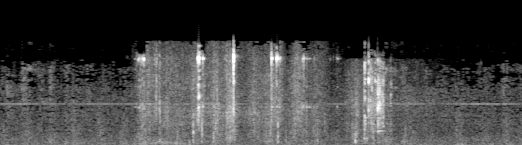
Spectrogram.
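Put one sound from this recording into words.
A bag rustles as it is rummaged through.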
